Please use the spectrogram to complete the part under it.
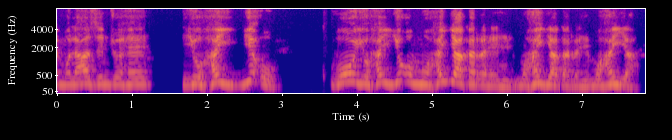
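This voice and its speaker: Slow-reading man teaching Arabic. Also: high voice. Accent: Urdu. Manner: slow, drawn-out reading, encouraging praise. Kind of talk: online class, translating line by line.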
